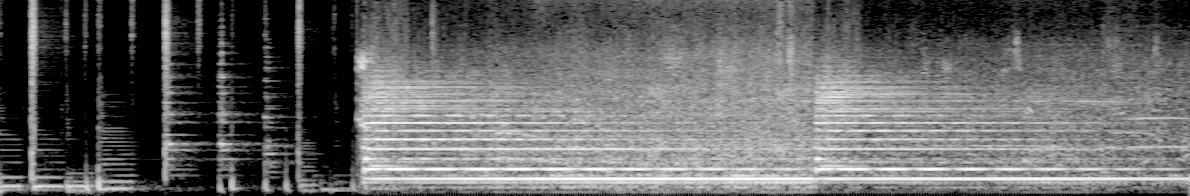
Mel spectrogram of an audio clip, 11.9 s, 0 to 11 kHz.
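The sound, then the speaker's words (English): The deep bell of Big Ben tolls loudly, marking Brexit's formal completion, its rich hum ringing out for seconds before a second strike follows, after a brief stretch of softer, choppier tones. “Almost 100 days since the chimes of Big Ben marked that Brexit was formally completed”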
